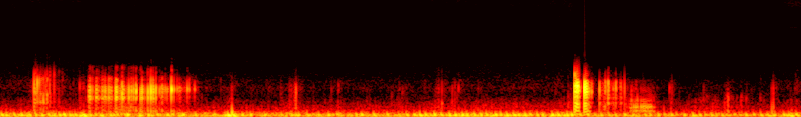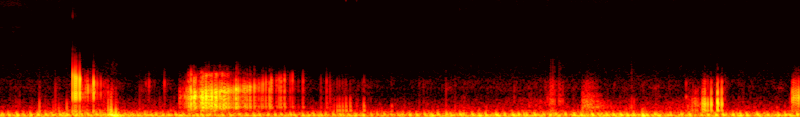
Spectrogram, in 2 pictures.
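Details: Empty stomach, nothing eaten yet that day: low rumbling and gurgling bursts over a steady low hum; hunger stomach growling, borborygmi.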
